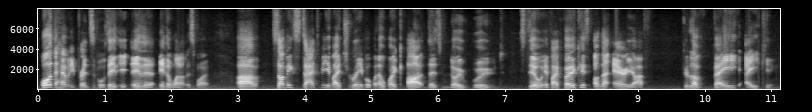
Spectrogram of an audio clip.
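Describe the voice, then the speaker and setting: Male game streamer: very bright, slightly high voice, casual and excitable, reacting as he plays. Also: a little fast, no echo, rough recording. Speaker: gaming streamer. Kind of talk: casual game playthrough commentary.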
